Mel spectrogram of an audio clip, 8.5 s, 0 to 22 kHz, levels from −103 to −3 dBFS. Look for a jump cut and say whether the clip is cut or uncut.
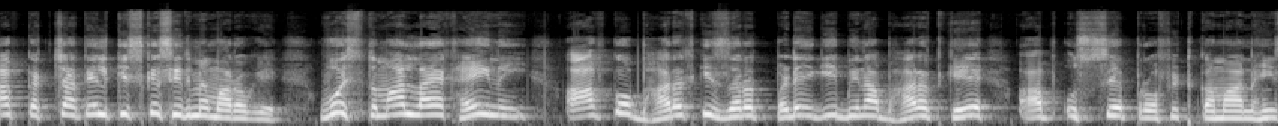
uncut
